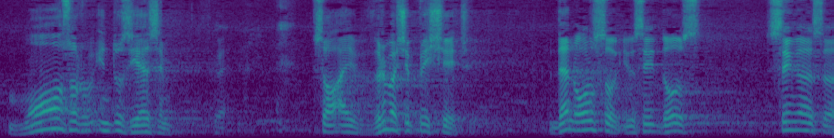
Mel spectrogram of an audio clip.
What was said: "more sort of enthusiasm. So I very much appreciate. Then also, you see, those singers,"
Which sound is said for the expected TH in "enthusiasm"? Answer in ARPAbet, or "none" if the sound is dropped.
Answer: T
